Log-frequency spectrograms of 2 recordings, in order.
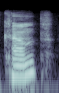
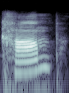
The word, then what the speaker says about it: camp: the word Camp okay so this is going to be an ass sound instead of comp comp a camp camp Camp good good so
